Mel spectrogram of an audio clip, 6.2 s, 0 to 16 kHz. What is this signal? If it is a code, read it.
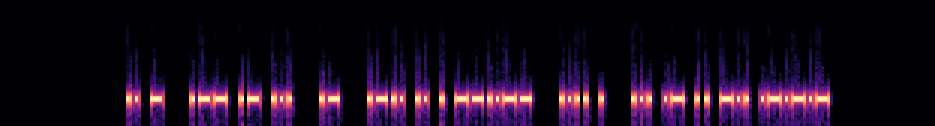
Morse code, heard as a keyed tone, about 46 wpm, 700 Hz. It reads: IT WAS A LIE, HE SAID.
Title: Sentences from Top 1600 Words 45wpm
